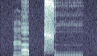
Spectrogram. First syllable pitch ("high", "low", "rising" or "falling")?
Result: high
